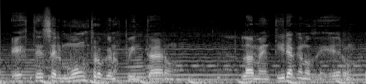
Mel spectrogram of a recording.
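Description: Loud music plays in the background. The speaker talks at a moderate pace in a Cuban accent. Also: man. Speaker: announcer. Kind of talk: casual talk to camera. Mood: reflective, earnest. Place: street. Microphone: phone near.

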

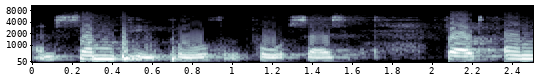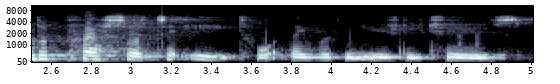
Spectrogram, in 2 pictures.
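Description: Someone speaks at a fairly quick pace with an English accent. There is noticeable background noise. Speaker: city councillor. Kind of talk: council debate speech. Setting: council chamber meeting. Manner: fast.

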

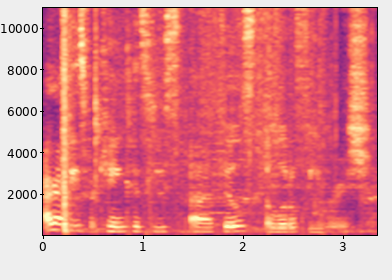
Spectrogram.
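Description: A woman is talking with music in the background. Her pace is moderate. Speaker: home vlogger. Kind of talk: casual vlog chat. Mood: cheerful, laughing. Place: kitchen. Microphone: phone near.

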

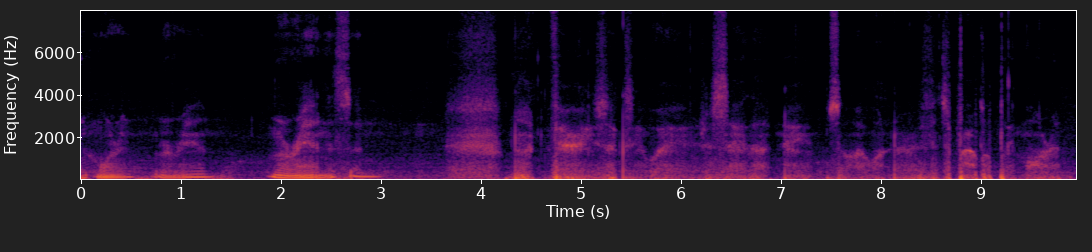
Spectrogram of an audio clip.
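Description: A man whispers in a relaxed tone at a fairly slow pace, with long, frequent pauses. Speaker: ASMR creator. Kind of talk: reading a novel aloud. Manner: soft-spoken, relaxed, sleepy. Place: home room. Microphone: studio mic.

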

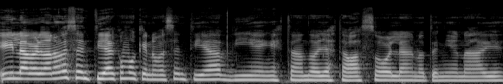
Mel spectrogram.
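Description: A woman speaks at a moderate pace with ordinary pitch variation. She leaves hardly any pauses. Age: 20s. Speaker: social media dancer and content creator; content creator. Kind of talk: interview. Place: studio. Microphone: studio mic.

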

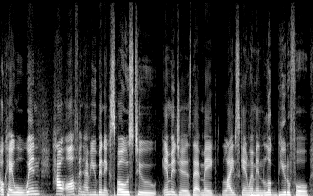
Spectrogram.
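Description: In an American accent, a woman with a medium pitch talks at a moderate pace with hardly any pauses. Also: fairly even intonation. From United States. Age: 20s. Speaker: teacher, panel guest. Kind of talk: casual debate. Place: studio. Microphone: studio mic.

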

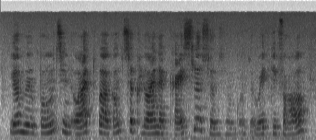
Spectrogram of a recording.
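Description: A woman with a fairly high pitch talks at a moderate pace, her pitch variation ordinary, while noticeable background noise carries on behind her. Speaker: contemporary witness. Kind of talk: interview.

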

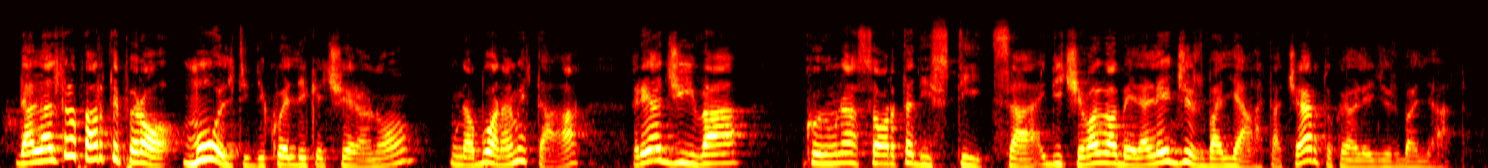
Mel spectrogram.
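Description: A man with a high pitch speaks with very wide pitch swings and big swings in loudness. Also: moderate pace. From Milan, northern Italy. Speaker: migrant rights activist; guest, volunteer lawyer. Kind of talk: public talk; public talk answer. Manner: halting. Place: stage. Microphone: handheld.

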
